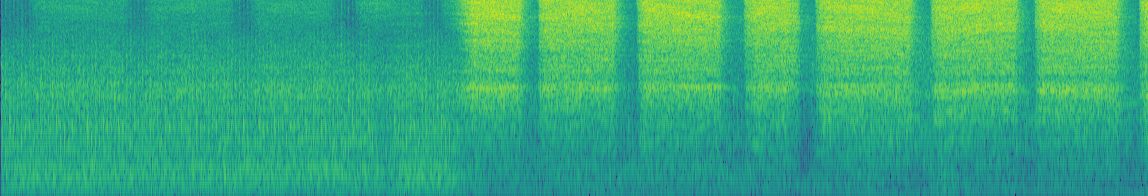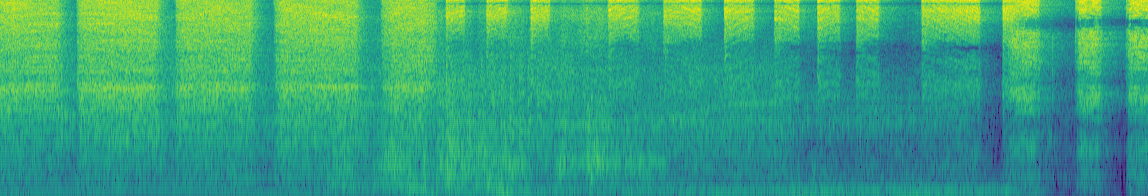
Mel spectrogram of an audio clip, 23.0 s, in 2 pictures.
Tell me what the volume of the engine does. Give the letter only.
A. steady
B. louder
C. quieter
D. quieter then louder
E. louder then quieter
C.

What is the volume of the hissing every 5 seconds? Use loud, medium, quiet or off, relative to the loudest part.
medium, loud, loud, medium, medium.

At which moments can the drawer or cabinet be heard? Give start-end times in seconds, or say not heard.
14.7-16.6.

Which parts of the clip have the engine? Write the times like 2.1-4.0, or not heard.
0.0-21.2.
